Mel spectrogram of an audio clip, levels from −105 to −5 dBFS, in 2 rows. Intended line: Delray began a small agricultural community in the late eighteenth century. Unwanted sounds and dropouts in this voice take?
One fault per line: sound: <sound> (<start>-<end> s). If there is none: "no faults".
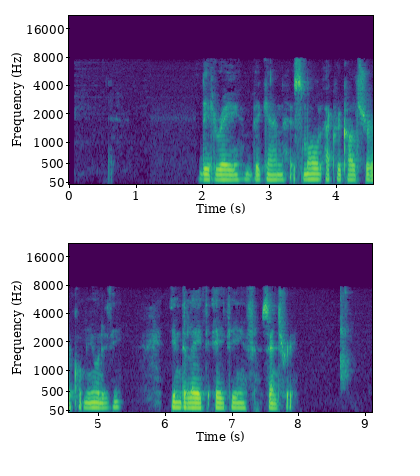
no faults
